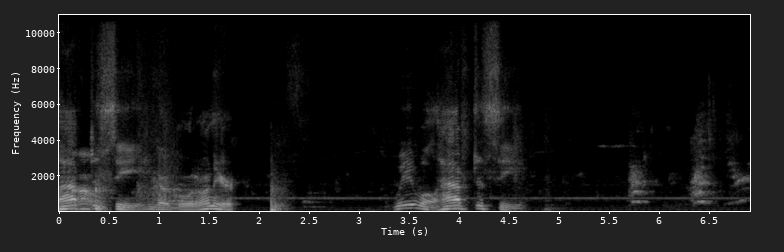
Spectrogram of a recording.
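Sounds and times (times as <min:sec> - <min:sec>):
speech: 0:00.0 - 0:01.8, 0:03.4 - 0:04.7
faint steady electrical hum: 0:00.0 - 0:06.9
female dog barking and yipping: 0:05.7 - 0:06.6.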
